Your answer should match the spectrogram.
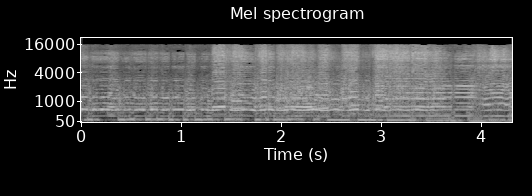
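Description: Live band music: trombones play a held melodic line over electric keyboard and a steady bass, with no singing.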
